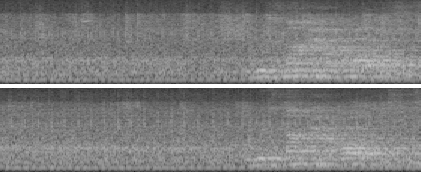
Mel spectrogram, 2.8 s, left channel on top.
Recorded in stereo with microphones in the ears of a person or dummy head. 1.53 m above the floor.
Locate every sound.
1.6 s a man speaking: 25° right (ahead or behind), 3.5 m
